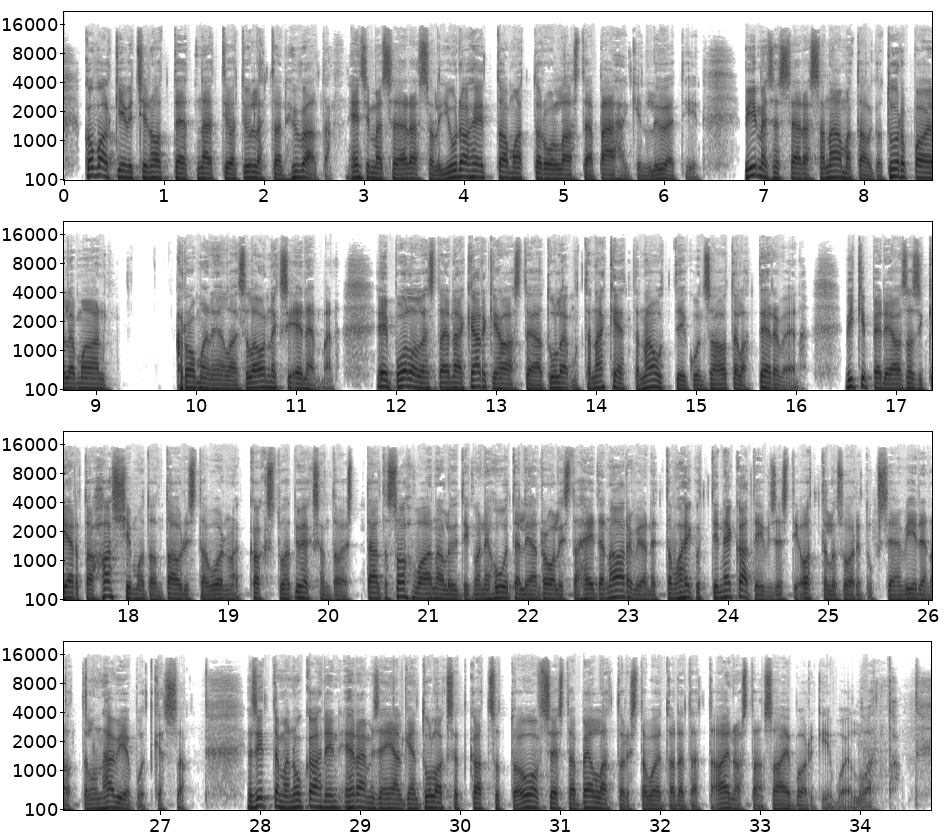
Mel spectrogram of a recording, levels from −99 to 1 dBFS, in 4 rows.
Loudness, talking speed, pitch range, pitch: -18 LUFS, 125 wpm, 110-140 Hz, 120 Hz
